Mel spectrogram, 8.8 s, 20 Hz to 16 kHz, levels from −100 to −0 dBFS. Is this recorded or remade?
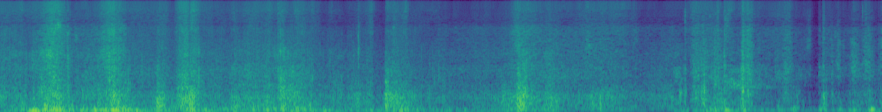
recorded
